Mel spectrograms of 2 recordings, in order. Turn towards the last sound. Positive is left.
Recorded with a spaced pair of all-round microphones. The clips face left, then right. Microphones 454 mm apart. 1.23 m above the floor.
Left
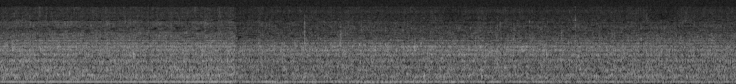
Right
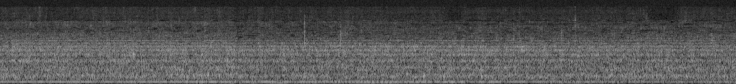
No sound to turn to.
